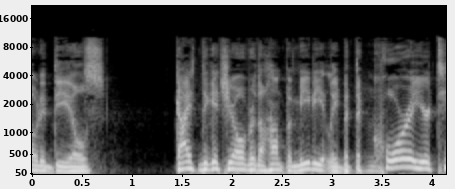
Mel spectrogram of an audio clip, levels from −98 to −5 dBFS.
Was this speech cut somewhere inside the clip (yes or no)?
no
